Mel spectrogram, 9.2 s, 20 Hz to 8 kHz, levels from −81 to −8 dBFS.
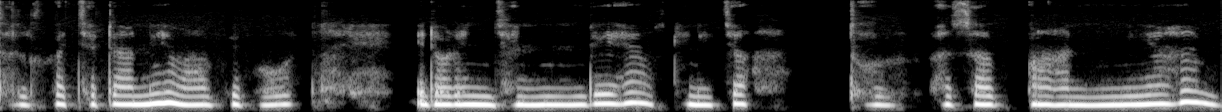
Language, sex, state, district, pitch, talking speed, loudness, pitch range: Hindi, female, Bihar, Araria, 230 Hz, 110 wpm, -13 LUFS, 220-245 Hz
